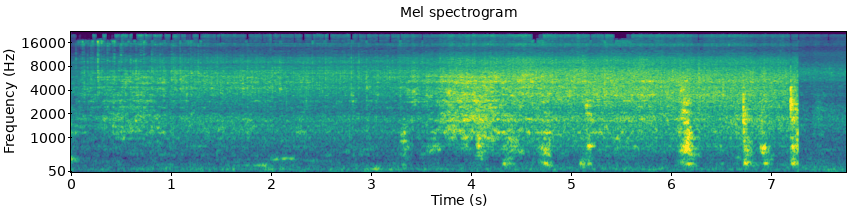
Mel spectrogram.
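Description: Tomato sautéing in a pan, a soft steady sizzle that grows louder midway, with a few spatula scrapes and stirs near the end.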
